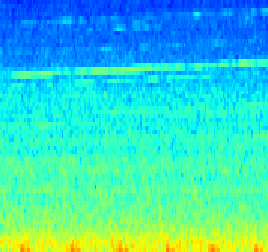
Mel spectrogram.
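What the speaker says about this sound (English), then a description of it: "The crew monitors the speed as they accelerate down the runway." A Malaysia Airlines jet accelerates down the runway on takeoff with a loud, steady jet-engine roar and deep rumble, heard close and continuously throughout.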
